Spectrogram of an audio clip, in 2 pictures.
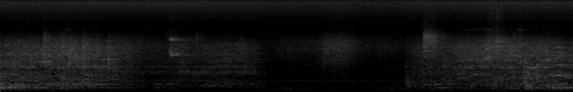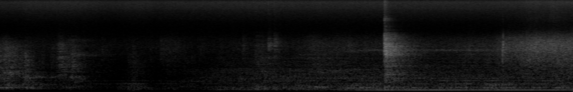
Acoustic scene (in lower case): elevator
